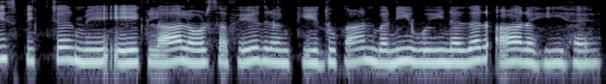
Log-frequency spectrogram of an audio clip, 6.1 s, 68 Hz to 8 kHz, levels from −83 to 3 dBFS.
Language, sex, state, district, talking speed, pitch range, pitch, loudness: Hindi, female, Uttar Pradesh, Lucknow, 150 wpm, 230-250 Hz, 235 Hz, -16 LUFS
